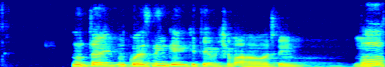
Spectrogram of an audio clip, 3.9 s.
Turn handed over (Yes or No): No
